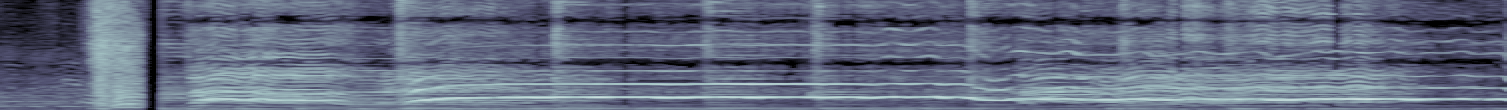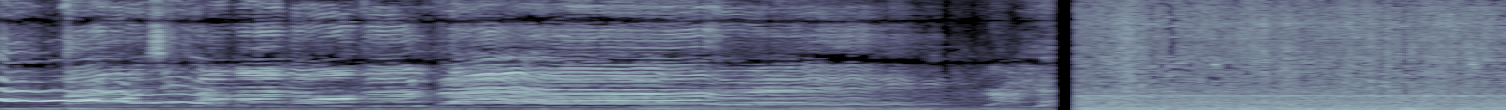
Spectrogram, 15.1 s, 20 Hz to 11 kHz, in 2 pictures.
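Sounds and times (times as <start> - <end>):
high-pitched singing voice: 0.8 - 12.2.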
